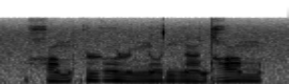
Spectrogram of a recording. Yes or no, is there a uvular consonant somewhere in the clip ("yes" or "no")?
yes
